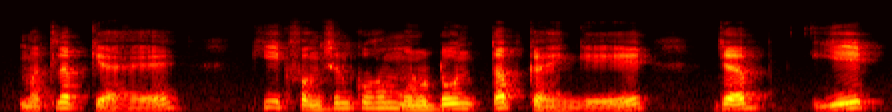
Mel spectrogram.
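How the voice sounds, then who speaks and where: Slow, dictating male maths lecturer. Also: medium pitch. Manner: mixes Hindi and English, dictates slowly, repeating each phrase. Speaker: mathematics lecturer. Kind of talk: recorded online lecture, dictating notes.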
